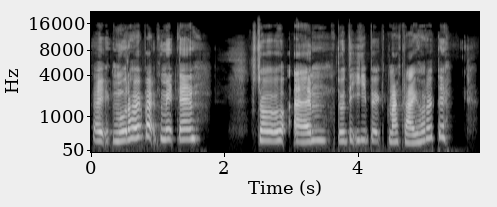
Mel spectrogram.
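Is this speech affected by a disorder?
Yes: deafness; congenital deafness, born deaf.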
